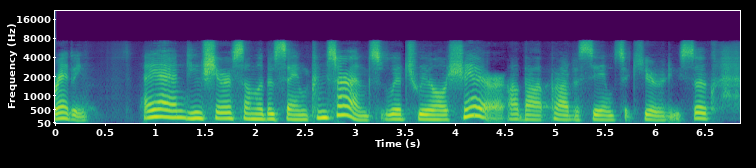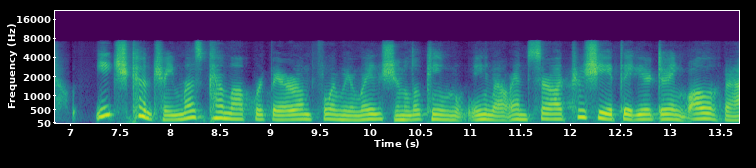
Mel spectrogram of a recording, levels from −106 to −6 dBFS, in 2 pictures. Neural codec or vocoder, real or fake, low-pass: codec, 16 kHz, 0.5 kbps, FreqCodec, larger model; fake; 7.2 kHz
